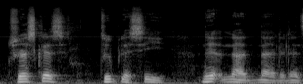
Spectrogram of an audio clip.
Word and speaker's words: Dricus: i thought to myself how do you get my name driskus like i can understand this function like to pronounce it is harder for the american people but driscus there's no s and then we i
